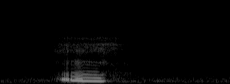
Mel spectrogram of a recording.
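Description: A boy murmurs a short thoughtful hum.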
